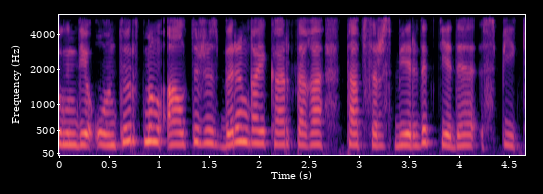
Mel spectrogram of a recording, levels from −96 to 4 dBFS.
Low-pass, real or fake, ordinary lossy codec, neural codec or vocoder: 5.4 kHz; real; none; none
